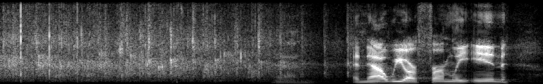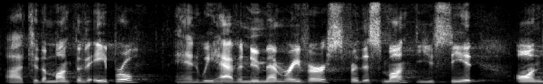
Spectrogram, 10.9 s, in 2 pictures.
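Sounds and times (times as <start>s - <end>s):
applause: 0.0s - 3.9s
speech: 2.8s - 10.8s.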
